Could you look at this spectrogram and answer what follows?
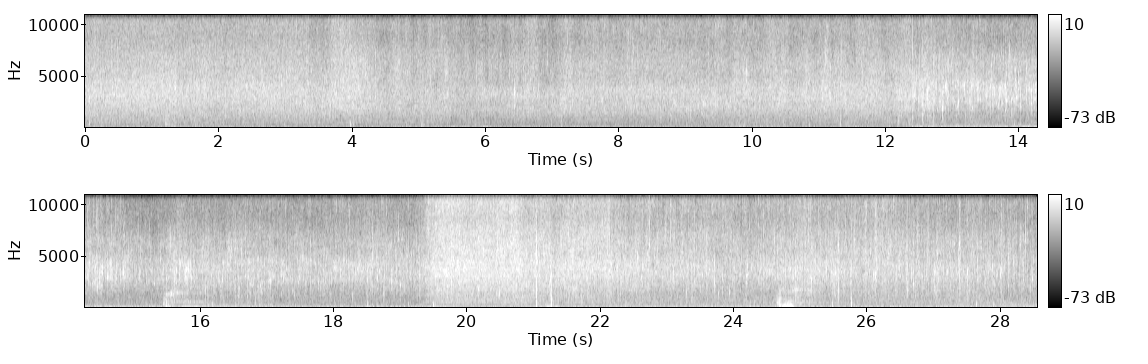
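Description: Bacon sizzling on a hot griddle over a campfire: a steady frying hiss that swells loudest about two-thirds of the way through, with a few sharp pops.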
